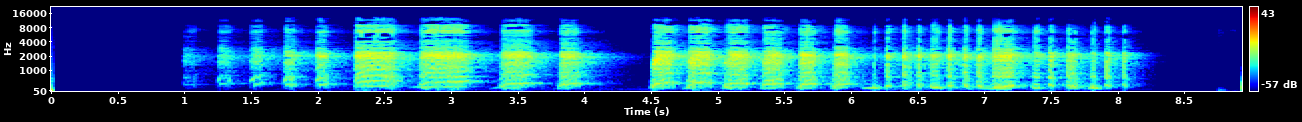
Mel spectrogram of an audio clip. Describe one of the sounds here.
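A large flock of birds calls loudly overhead.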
